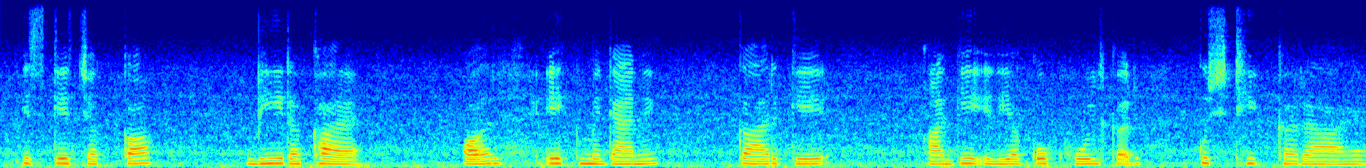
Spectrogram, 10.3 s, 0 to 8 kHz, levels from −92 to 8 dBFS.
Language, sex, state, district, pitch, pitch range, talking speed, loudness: Hindi, female, Bihar, Kishanganj, 230 Hz, 220-235 Hz, 115 wpm, -22 LUFS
